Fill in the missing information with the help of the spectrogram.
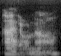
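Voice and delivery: usual speaking voice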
